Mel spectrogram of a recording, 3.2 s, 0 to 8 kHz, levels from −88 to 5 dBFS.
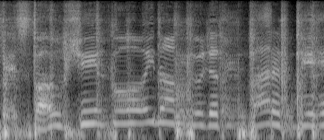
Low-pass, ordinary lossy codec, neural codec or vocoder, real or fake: none; none; codec, 16 kHz, 0.8 kbps, ZipCodec; fake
